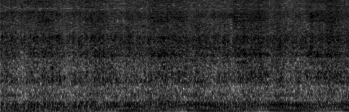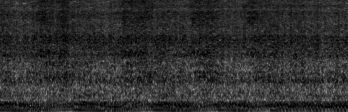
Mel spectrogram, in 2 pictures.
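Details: Freshly built VW Baja Bug flat-four on the stand, break-in oil with zinc additive, Super Dome distributor: even rhythmic chuff at steady idle, consistent pulses, no misfires or knocks; healthy.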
